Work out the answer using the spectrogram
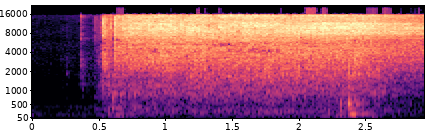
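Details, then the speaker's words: Sage/Breville Dual Boiler espresso machine with three beeps and no steam, after repairing a shorted group-head heater circuit on the board: strong, steady steam wand hiss with no sputter; normal steam wand operation. "works like a charm."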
